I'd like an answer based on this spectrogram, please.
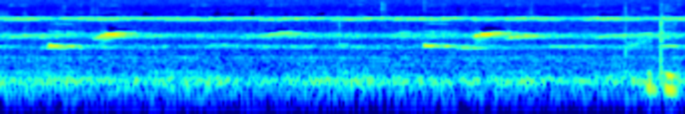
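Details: Coqui frogs chorus at night in Hilo, Hawaii, far from their native Puerto Rico. Two clear rising whistles, each led by a short lower note, sit over a steady high drone, and a brief low sound comes at the end.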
